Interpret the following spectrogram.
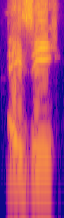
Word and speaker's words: Isaac: It's just the way it's spelled is it's Isaac, Azak.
